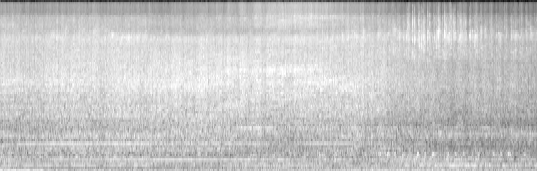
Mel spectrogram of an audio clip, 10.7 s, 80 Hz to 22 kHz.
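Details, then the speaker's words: Toyota FJ40 freshly revived and being broken in; deep steady idle with even firing, no knocks, ticks or misses; runs great. "We got the FJ40 fired up. This thing sounds so good. It runs great."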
